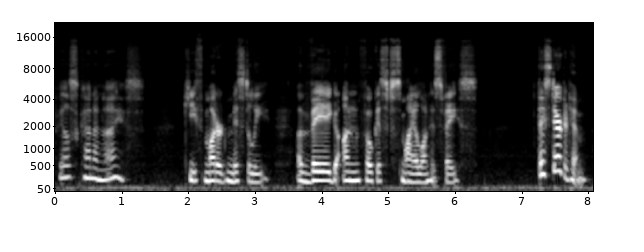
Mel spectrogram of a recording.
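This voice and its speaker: A woman reading fiction aloud as an expressive amateur audiobook narrator. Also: fairly low pitch, measured pace. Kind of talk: expressive scripted story narration.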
